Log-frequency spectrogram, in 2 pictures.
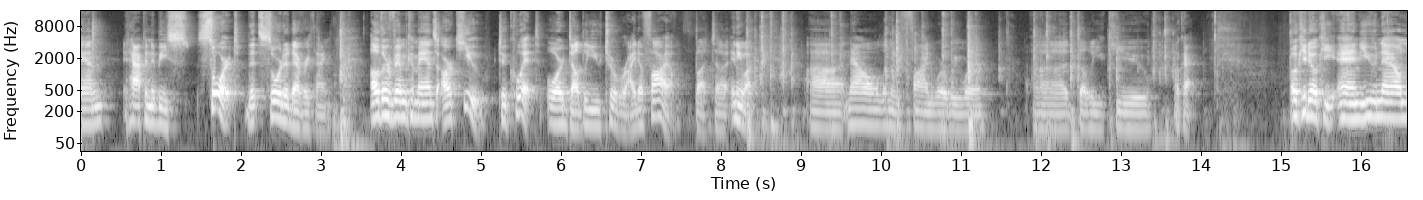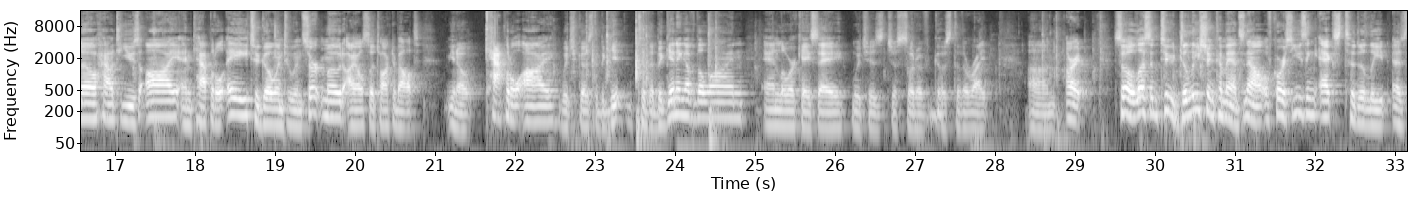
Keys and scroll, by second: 2.9 u, 7.8-13.2 typing, 14.8-17.2 typing, 22.4-23.2 typing, 24.2 Escape, 28.3-30.1 typing.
